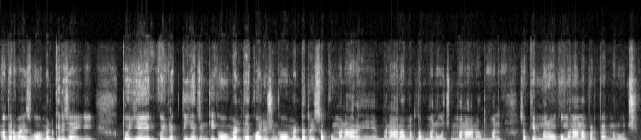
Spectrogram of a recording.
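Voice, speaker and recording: A young man runs an exam revision lesson with memory tricks. He speaks at a mid pitch in a mellow, relaxed tone. He goes slowly, repeating key words and drawing out each book title. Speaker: exam coaching teacher.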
